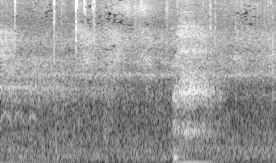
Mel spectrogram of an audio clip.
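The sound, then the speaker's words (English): A quiet outdoor campfire with a few sharp, scattered pops over a soft steady hiss, plus a brief breathy rush of flame partway through; no one speaks. “See, guys, I told you, I'm fucking outside here in this campfire. Sounds nice, doesn't it?”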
